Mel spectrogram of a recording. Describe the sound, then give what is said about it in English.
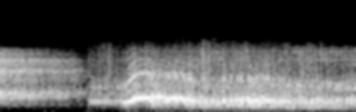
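A tiger roars in the jungle: a low rumble gives way to one long, loud roar that swells and holds, growling, until the end. “What's that? A cat. Probably a tiger somewhere in the jungle.”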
